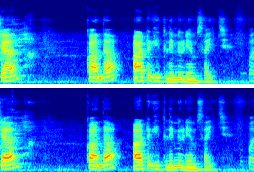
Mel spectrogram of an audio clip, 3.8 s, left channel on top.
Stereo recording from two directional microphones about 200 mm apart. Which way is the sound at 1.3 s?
50° right (ahead or behind).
